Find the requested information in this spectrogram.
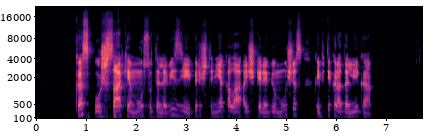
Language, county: Lithuanian, Alytus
